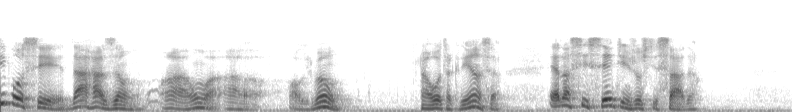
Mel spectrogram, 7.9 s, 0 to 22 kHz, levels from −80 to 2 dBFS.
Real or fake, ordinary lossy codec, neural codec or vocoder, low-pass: real; none; none; 5.4 kHz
